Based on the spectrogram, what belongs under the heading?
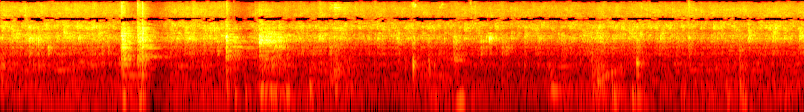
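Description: Sliced onion frying in hot oil, a steady sizzle, with a few sharp knocks from a utensil or container about a second and two and a half seconds in.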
